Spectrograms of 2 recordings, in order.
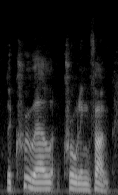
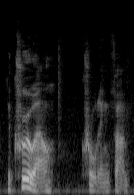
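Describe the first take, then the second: First: "cruel" said in two syllables, kroo-el, slowly and clearly; "cruel" as kroo-el, set apart from "crawling"; careful pronunciation. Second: "cruel" and "crawling" said alike, cruel as one syllable, slowly; "cruel" said like "crawl" in a London accent; London pronunciation. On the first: Teacher correcting his accent to show the right sound. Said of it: "it should be cruel". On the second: Teacher showing his London accent on the poem. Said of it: "I was u-, using my London accent". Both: Shown as a demonstration.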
